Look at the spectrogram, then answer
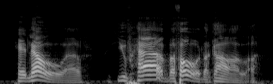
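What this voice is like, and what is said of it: Bad put-on Italian accent. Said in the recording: “That is a terrible Italian accent... That's a terrible Italian accent.”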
